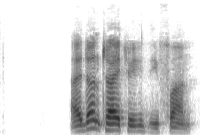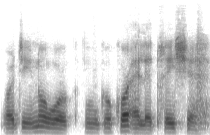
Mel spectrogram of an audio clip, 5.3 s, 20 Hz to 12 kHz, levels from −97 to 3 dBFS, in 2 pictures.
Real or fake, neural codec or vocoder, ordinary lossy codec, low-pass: fake; codec, 24 kHz, 0.9 kbps, WavTokenizer, medium speech release version 1; none; 10.8 kHz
